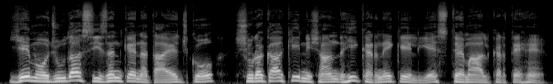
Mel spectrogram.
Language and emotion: Urdu, neutral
